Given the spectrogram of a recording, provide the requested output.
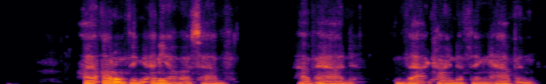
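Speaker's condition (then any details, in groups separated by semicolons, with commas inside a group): ALS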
